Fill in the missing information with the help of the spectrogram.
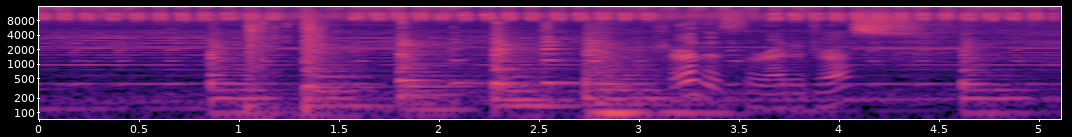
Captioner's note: knocks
